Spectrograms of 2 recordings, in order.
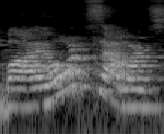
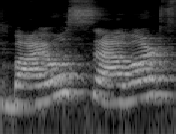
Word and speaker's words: Biot-Savart: Hello students, today we are going to start Biot-Savart's law. It is not the Biot-Savart's law, it is Biot-Savart's law. T is silent in it, and this law is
